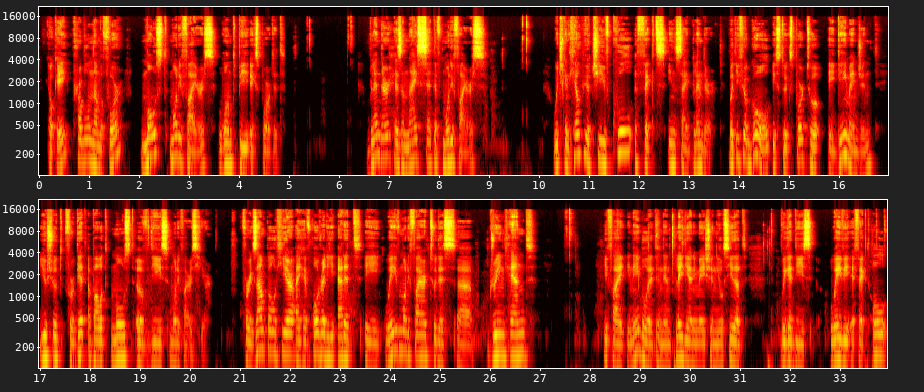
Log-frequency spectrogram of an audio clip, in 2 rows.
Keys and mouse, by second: 9.7-19.7 drag, 20.4 drag, 27.5-28.4 drag, 28.4-28.9 middle drag, 29.6 shift+space.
